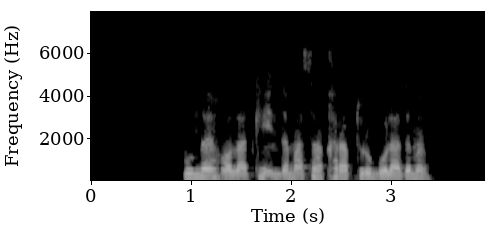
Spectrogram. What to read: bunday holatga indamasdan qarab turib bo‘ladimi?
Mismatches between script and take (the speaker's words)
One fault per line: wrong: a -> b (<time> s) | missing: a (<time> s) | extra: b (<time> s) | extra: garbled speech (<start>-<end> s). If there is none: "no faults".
no faults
